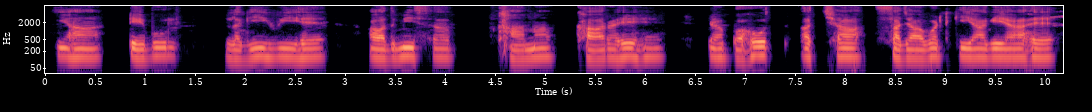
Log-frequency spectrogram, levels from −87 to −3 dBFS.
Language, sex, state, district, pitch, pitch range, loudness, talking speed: Hindi, male, Bihar, Jamui, 125 Hz, 120-130 Hz, -29 LUFS, 105 wpm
